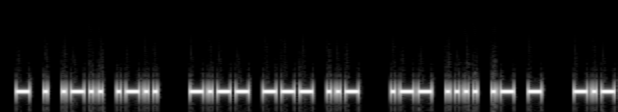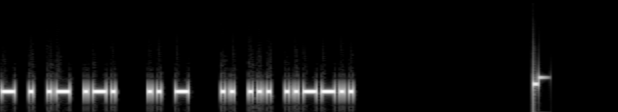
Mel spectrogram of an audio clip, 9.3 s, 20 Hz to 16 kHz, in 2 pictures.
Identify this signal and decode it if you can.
Morse code, heard as a keyed tone, about 34 wpm, 700 Hz. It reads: TELL YOU WHAT YEAR IT IS?
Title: Sentences from Top 1000 Words - Review Part 1 - 35wpm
